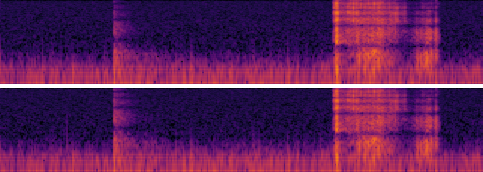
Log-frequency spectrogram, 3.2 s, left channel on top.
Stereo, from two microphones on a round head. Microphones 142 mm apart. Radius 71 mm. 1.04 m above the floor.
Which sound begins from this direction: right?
A thud, at 0.8 s.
